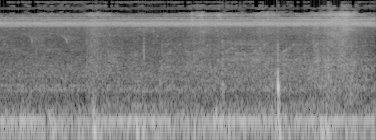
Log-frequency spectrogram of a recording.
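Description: Honeybees buzz faintly outdoors in a bee yard as they clean honey supers, a soft steady hum with individual insects drifting past now and then.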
